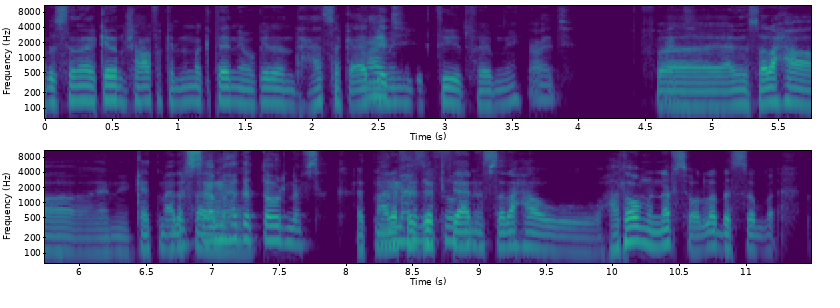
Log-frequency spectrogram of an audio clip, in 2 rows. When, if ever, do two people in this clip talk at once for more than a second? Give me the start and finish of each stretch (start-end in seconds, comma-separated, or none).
8.0-9.4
